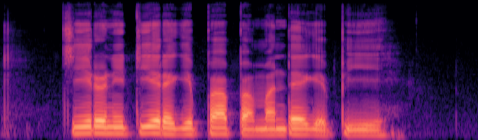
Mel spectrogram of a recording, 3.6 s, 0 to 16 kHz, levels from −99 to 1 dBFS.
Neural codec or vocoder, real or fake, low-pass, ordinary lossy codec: none; real; 14.4 kHz; none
